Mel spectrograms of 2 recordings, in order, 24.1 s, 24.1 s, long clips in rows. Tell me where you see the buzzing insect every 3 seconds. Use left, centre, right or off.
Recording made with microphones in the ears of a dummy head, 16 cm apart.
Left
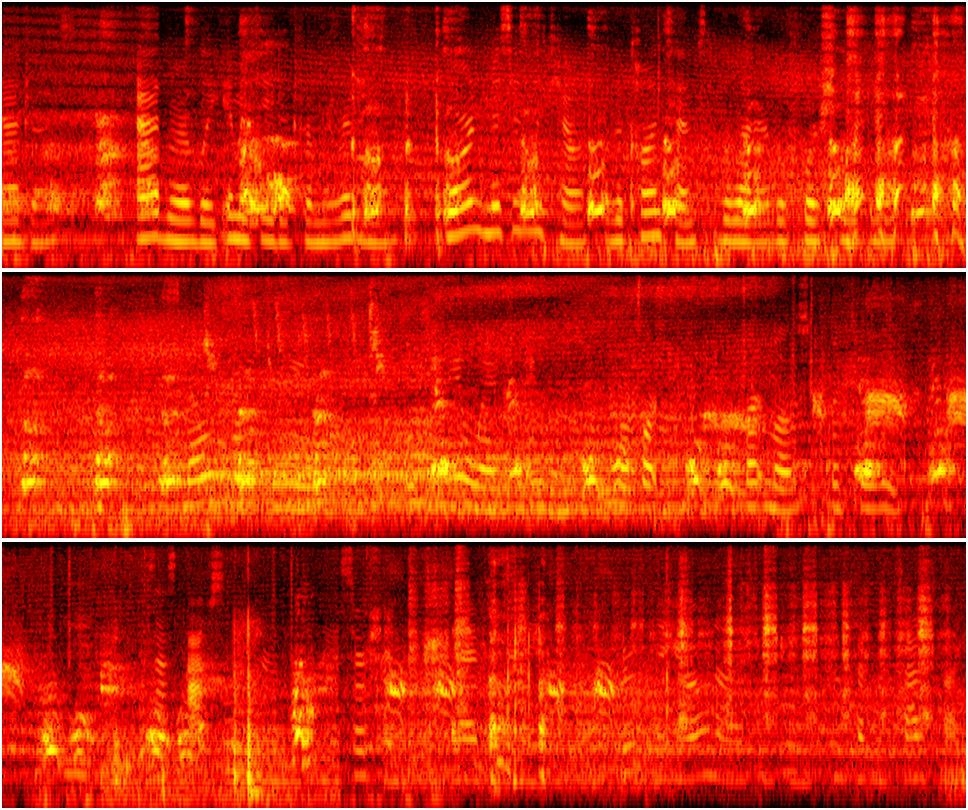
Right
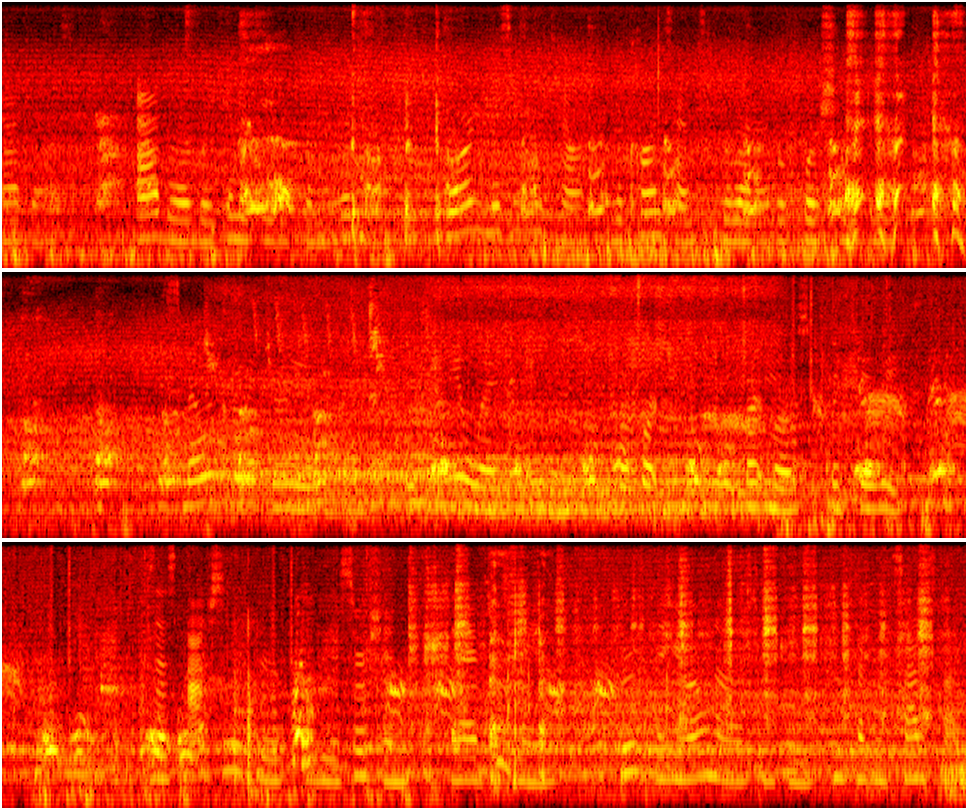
right, right, centre, centre, right, right, right, right.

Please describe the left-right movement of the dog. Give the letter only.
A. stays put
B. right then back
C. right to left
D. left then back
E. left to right
E.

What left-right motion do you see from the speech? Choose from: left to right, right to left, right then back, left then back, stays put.
left to right.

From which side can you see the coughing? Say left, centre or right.
right.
